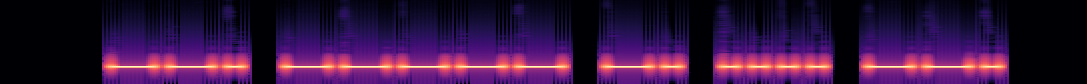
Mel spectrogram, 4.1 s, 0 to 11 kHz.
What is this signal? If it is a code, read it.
Morse code, heard as a keyed tone, about 22 wpm, 700 Hz. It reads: G0NHG
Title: DXCC-100 Call Signs - 5 Characters - Repeated 2x - 22wpm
